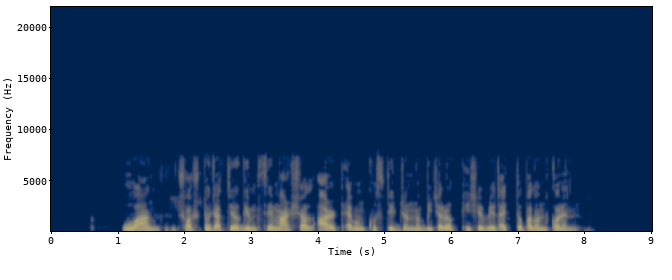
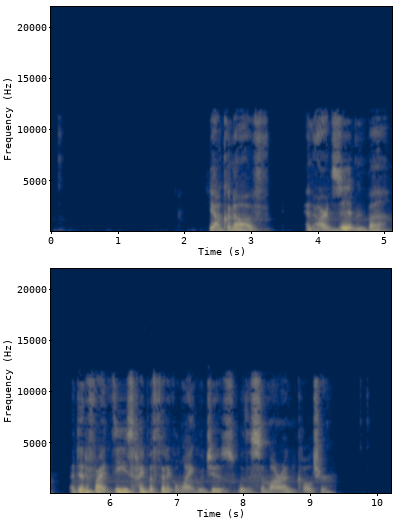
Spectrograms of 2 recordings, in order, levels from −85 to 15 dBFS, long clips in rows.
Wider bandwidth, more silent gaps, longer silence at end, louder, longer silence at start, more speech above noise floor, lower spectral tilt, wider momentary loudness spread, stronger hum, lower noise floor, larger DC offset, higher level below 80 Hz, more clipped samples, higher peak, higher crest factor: second, 7.6 kHz vs 12.5 kHz; neither; first, 1.15 s vs 0.85 s; first, -18 LUFS vs -24 LUFS; second, 1.1 s vs 2.4 s; first, over 73 dB vs 61 dB; first, -8 dB/octave vs -5 dB/octave; second, 7 LU vs 16 LU; neither; first, under -90 dBFS vs -84 dBFS; neither; about the same, -60 dBFS vs -62 dBFS; neither; first, -2 dBFS vs -6 dBFS; about the same, 16 dB vs 20 dB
